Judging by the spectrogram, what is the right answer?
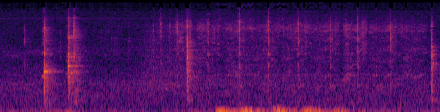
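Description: A spoon scrapes and clinks against a pot while scooping hot gravy for an open-face hot turkey sandwich, with a few sharp metallic taps followed by softer rubbing and stirring in a quiet kitchen.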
